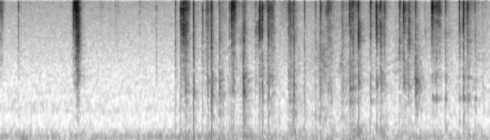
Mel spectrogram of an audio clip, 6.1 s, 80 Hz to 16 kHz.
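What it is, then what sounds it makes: Wood-laminate cabinet panels. Fingers with red-painted nails tap and scratch the orange wood-laminate panels of a solid cabinet with a black trim strip. A few sparse clicks come first, then around 2 seconds in a dense run of quick, crisp nail taps and scrapes begins and continues to the end, each tap dying away almost at once.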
